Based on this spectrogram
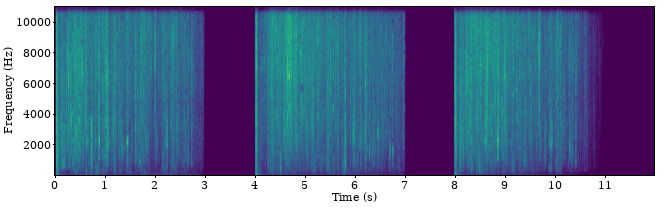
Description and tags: Foley Impact Stones Strong Debris Stereo DS
Impact on Stone (x3) - Strong with debris.
Gears: Zoom H5 - Tascam DR05 - Rode NTG4+
dr05, rode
